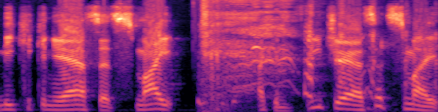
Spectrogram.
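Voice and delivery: goading, bragging, swooping sing-song taunt. Retelling a friend provoking them over a game: imitating John taunting. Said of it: "He's like".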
